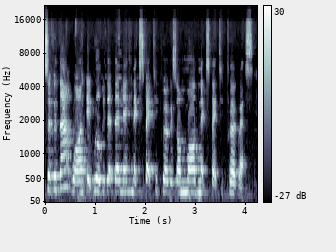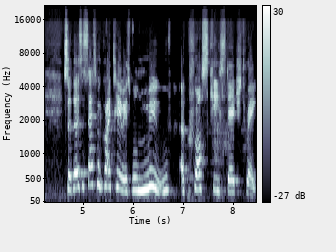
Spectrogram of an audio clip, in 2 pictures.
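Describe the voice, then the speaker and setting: This woman speaks with a Hull accent. Her pitch is high and her intonation lively. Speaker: school teacher presenting to parents. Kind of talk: presentation to parents. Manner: fast.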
